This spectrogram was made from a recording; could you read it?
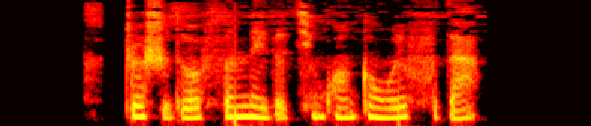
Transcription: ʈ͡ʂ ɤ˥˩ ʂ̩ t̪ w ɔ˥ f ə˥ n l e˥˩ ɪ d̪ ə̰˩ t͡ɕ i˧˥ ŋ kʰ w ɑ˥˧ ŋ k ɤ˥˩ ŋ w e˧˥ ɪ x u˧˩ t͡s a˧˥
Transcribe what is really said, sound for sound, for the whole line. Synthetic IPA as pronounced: ʈ͡ʂ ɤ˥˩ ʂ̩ t̪ w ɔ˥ f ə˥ n l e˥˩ ɪ d̪ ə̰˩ t͡ɕʰ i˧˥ ŋ kʰ w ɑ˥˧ ŋ k ɤ˥˩ ŋ w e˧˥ ɪ f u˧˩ t͡s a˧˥

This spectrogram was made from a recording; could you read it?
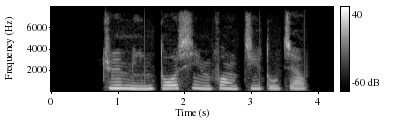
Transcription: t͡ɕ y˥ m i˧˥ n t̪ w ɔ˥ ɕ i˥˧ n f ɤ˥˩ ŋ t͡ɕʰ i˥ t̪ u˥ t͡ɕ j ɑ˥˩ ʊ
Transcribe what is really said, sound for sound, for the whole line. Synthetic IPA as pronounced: t͡ɕ y˥ m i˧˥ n t̪ w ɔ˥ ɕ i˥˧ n f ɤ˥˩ ŋ t͡ɕ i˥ t̪ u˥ t͡ɕ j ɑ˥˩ ʊ

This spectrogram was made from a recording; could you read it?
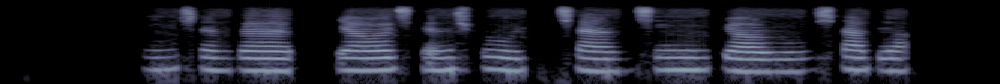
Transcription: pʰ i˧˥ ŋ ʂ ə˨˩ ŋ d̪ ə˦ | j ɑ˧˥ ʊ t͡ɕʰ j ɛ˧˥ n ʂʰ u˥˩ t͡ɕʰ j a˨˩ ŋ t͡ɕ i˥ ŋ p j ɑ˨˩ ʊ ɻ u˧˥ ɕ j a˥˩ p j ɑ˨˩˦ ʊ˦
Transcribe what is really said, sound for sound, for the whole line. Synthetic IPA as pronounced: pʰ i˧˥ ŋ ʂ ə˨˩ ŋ d̪ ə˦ | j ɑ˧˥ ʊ t͡ɕʰ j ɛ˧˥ n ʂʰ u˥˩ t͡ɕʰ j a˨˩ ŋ t͡ɕ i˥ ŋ p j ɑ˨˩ ʊ ɻ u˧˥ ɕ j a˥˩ p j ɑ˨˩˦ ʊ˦

